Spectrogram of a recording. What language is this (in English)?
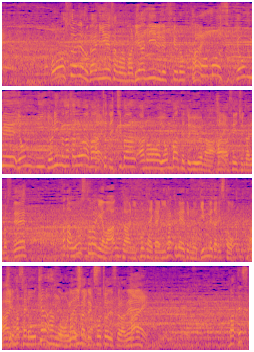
Japanese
